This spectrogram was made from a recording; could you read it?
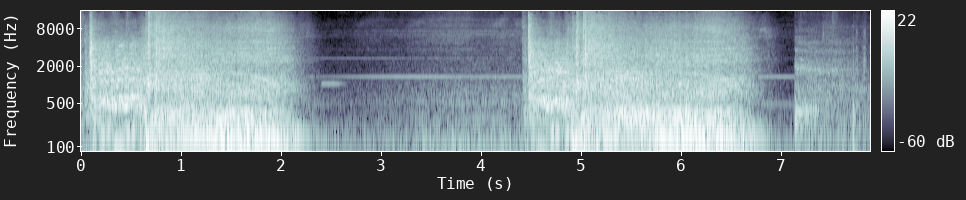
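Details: LS V8-swapped Nissan 300ZX first startup with fuel pump relay rewired to ground-trigger: two loud raw open-exhaust bursts, each catching about two seconds then dying; fires but won't stay running yet.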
